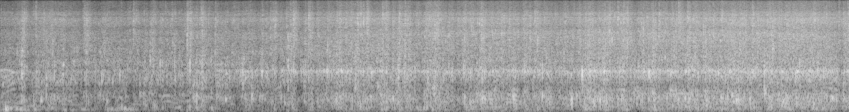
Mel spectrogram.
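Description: Many fish leaping out of the water and splashing back inside a drawn-in net: a busy patter of splashes and slaps that grows louder as the catch is crowded together.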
